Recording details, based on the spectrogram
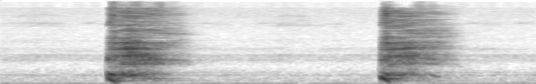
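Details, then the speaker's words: Person with COPD deliberately coughing to clear sputum from different sections of the lungs: two separate forceful coughs, slightly rough. "Now that's on my left side, (cough)(cough) that's on my right side, you really can't tell. But I can feel it and just cough like that."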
